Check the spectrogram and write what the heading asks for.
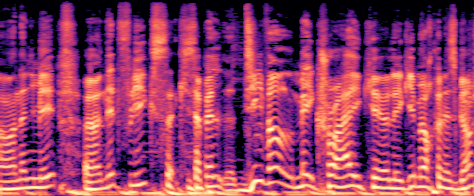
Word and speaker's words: Devil May Cry: On peut prononcer correctement. Devil May Cry.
